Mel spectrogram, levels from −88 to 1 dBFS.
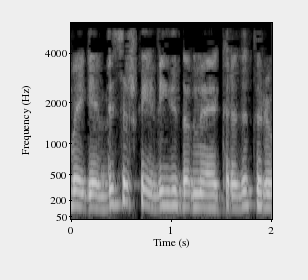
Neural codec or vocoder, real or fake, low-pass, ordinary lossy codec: codec, 44.1 kHz, 7.8 kbps, DAC; fake; 5.4 kHz; MP3, 24 kbps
